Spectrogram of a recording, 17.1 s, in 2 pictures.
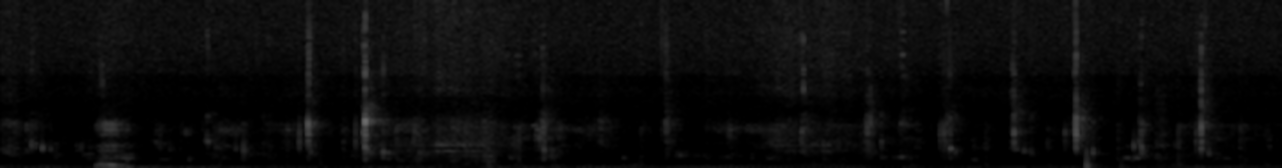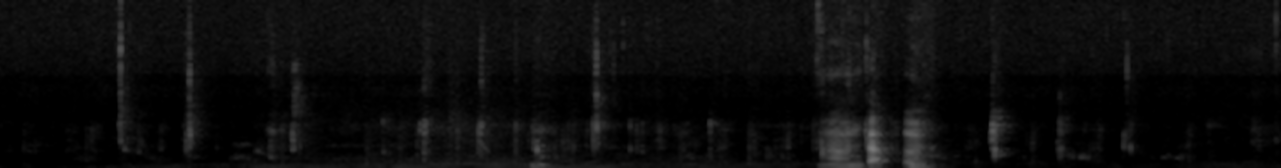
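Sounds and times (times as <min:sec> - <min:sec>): person chewing: 0:00.0 - 0:17.0
wet mouth clicks: 0:03.5 - 0:14.0, 0:14.8 - 0:16.9.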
